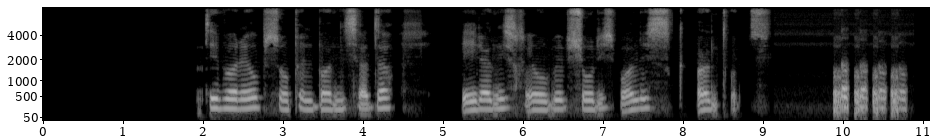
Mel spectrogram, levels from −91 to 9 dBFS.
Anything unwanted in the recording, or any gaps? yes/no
yes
